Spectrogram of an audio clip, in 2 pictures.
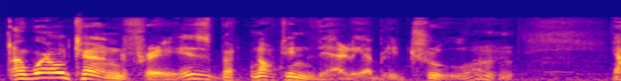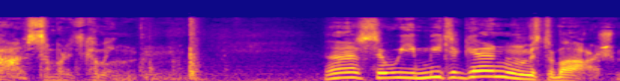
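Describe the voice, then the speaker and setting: An actor playing a ponderous, learned doctor sleuth who tells his case in a measured, theatrical, literary way in a radio drama. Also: mid-range voice, huge pitch swings, a bit bright, slight background noise, heavily acted. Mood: genial, knowing. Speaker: detective and narrator. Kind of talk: radio drama narration and dialogue.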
